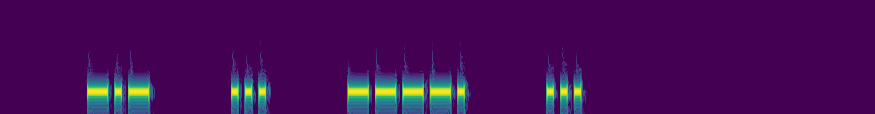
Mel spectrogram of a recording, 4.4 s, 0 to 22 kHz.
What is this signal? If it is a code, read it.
Morse code, heard as a keyed tone, about 36 wpm, spaced as for 16 wpm, 700 Hz. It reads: KS9S
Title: USA Call Signs - 4 Characters - 4x Character Spacing - 35wpm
